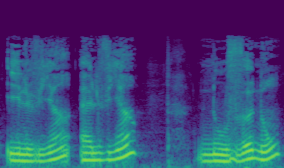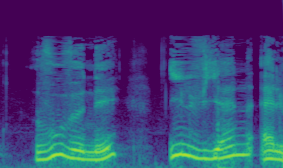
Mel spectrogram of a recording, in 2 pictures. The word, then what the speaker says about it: venons: Okay, so final S not pronounced, and then remember that you pronounce this like a the, venons. Okay, O-N in your nose, on, venons.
